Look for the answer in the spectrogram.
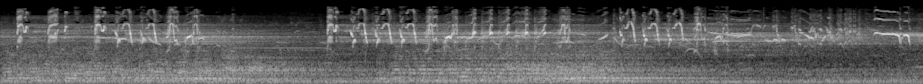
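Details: Oriental magpie-robin lure recording meant to make birds sing: dense runs of sharp, rapidly repeated chips and trills in long bursts, with a brief lull between them, over constant low background hum.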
